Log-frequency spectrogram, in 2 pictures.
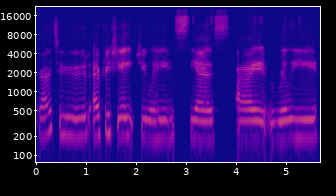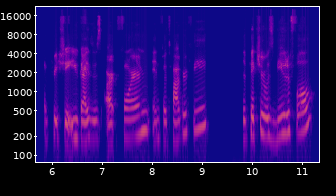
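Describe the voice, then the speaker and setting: A young woman from Liberia, a herbalist guest in an interview, speaking earnestly and reflectively with halting restarts. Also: fairly low pitch, no echo, recorded from a distance, rough recording. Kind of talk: casual interview talk.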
